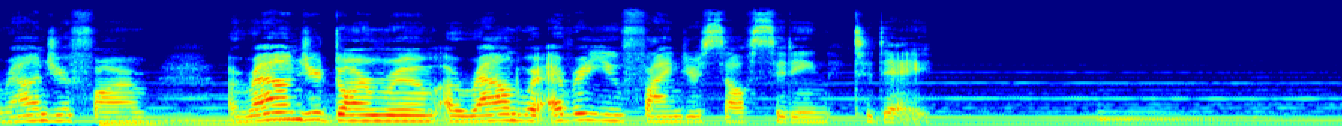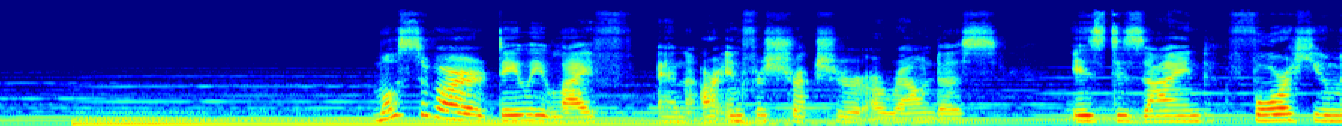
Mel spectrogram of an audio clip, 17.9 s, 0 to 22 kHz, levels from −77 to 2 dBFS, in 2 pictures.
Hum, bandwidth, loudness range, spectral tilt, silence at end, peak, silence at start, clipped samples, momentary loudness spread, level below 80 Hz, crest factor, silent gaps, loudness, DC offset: none; 15.5 kHz; 16 LU; -5 dB/octave; 0 s; -2 dBFS; 0 s; under 0.1%; 22 LU; -40 dBFS; 18 dB; none; -18 LUFS; under 0.1%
